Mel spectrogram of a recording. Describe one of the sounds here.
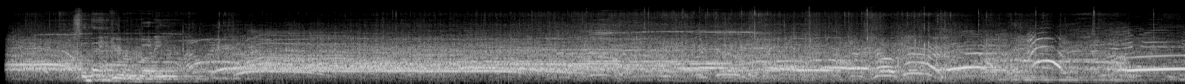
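A crowd cheers loudly in a large hall.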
